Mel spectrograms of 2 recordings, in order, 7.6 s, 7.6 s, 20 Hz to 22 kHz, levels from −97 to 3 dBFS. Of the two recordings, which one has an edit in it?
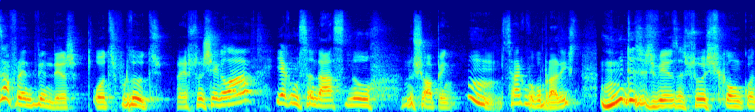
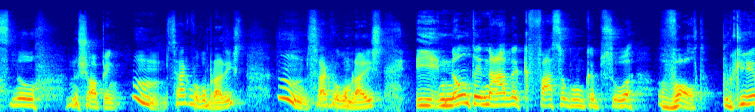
first; 2 cuts; at 1.8 s, 6.0 s

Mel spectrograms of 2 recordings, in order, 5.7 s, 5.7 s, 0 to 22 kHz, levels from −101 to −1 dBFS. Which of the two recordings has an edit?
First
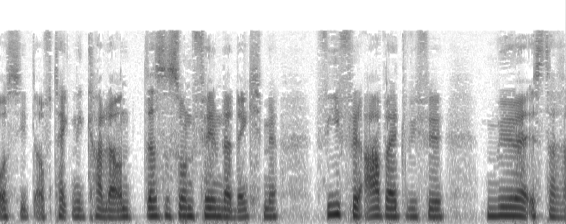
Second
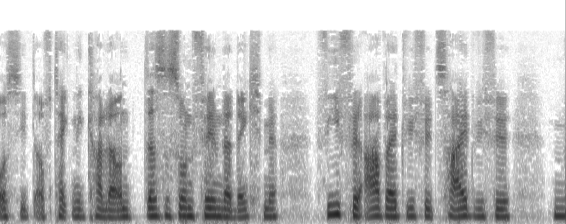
first; 1 cut; at 4.1 s

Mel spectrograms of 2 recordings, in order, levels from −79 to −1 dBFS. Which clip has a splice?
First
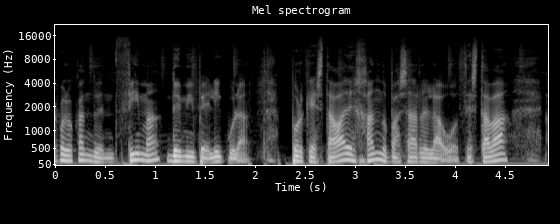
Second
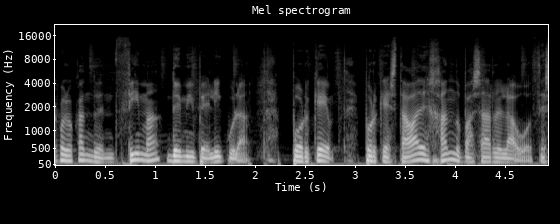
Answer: first; 1 cut; at 2.3 s

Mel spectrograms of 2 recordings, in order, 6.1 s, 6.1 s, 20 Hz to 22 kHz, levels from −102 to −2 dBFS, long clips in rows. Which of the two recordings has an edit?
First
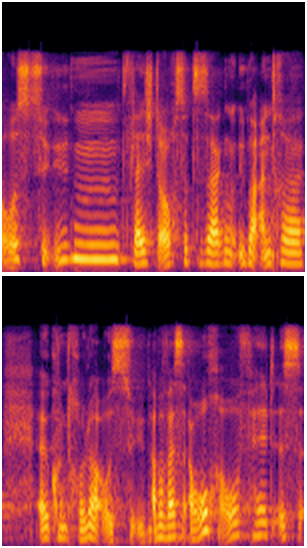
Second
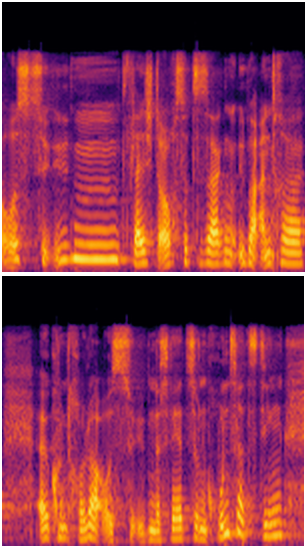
first; 1 cut; at 4.5 s

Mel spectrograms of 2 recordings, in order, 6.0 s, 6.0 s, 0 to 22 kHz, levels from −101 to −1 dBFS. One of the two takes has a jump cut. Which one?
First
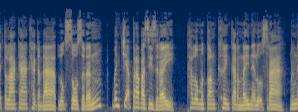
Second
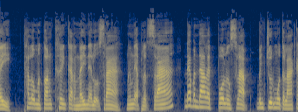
first; 1 cut; at 1.1 s

